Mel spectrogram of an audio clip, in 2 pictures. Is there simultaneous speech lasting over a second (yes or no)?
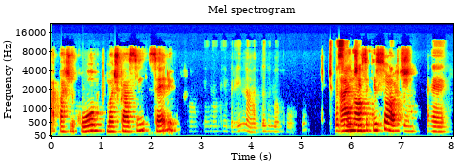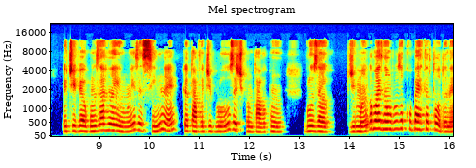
yes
